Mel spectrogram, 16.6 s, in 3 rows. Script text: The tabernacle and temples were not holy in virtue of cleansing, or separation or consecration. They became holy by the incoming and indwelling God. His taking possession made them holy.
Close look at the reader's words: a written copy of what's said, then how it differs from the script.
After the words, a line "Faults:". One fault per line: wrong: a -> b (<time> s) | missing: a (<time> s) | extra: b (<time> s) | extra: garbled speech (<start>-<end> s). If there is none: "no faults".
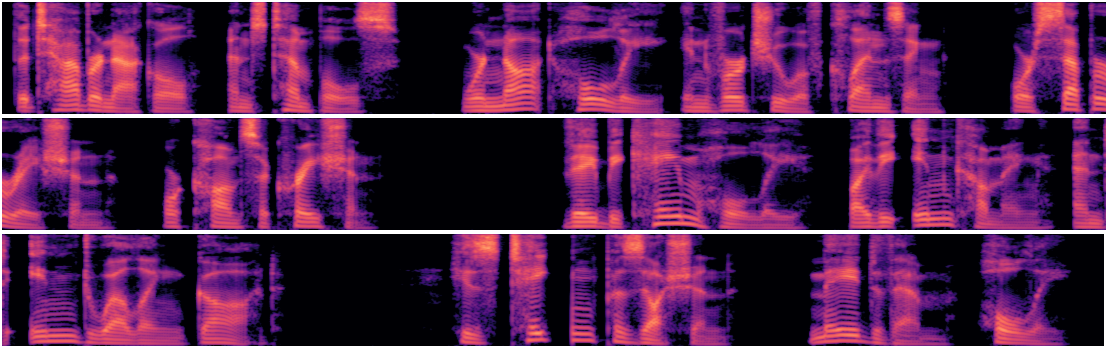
The tabernacle and temples were not holy in virtue of cleansing, or separation or consecration. They became holy by the incoming and indwelling God. His taking possession made them holy.
Faults:
no faults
